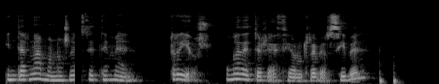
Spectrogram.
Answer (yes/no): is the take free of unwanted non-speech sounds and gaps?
no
